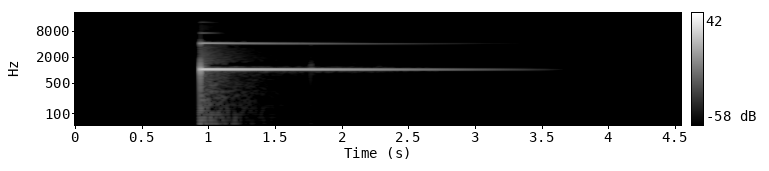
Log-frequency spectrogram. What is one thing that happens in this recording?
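A single electronic chime rings once and slowly fades.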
